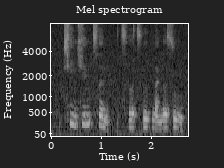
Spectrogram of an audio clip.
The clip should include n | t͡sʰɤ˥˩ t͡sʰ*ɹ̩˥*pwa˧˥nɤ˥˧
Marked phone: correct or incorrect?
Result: correct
